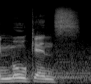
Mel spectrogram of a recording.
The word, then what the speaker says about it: Mogens: People here often say Mogens because the G is silent, but I can live with that.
